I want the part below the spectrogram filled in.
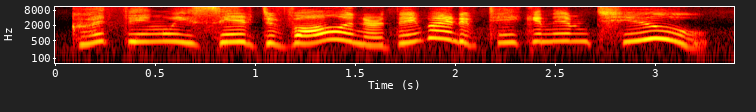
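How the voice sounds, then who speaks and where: A squeaky, tiny fairy companion. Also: female voice, lively intonation, normal speed, a bit bright, no echo. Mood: chirpy. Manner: squeaky, childlike, refers to herself by name. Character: tiny floating fairy companion, chirpy and excitable. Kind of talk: video game dub acting.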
